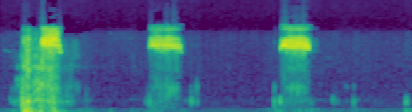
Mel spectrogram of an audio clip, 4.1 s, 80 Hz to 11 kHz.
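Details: Common starling nestlings inside a nest box on 29 June 2017, picked up by an IP surveillance camera mounted in the box: three harsh, raspy hisses about every 1.3 seconds, the first preceded by low rustling and bumping.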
